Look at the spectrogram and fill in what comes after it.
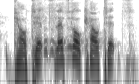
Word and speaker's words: Celtics: The C is a hard K sounding, not an S. – So it's pronounced the Celtics, Celtic. Yeah. But people call them the Celtics. – Okay, Celtics.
